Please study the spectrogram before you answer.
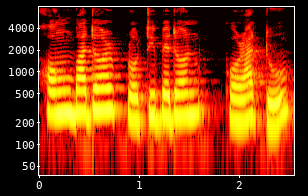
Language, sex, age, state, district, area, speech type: Assamese, female, 18-30, Assam, Udalguri, rural, spontaneous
